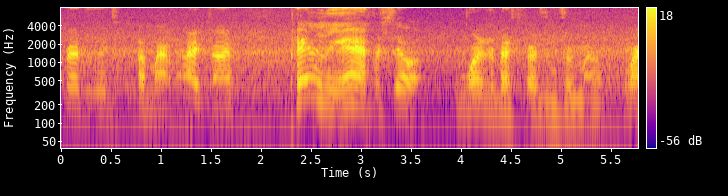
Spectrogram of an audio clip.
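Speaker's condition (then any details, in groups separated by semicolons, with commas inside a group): Parkinson's; speech impediment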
